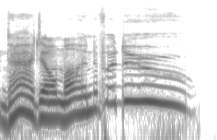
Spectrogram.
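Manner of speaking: very high, slow put-on old man voice. Asked to whip up something for the group, replying in an old man voice. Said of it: "I don't know why I did old man voice".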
